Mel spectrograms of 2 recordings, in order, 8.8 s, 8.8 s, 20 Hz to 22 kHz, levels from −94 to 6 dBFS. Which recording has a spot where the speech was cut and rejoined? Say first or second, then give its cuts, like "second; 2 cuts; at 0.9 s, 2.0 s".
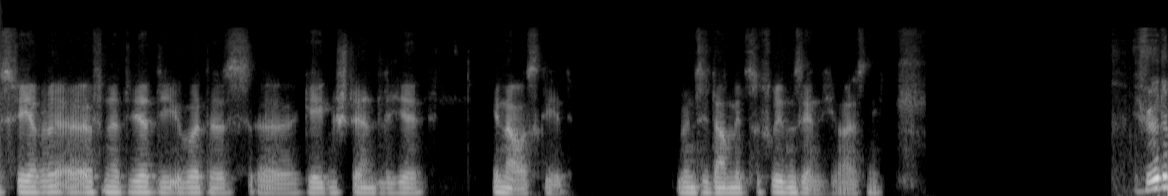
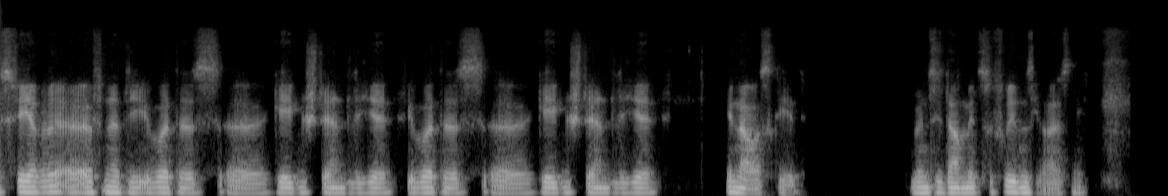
second; 3 cuts; at 0.9 s, 3.1 s, 7.7 s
